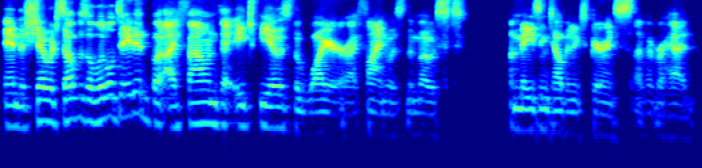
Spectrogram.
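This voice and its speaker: A man guest answering casually on a panel, relaxed with fillers. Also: lowish voice, brisk. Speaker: guest, creative director. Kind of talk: casual chat.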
